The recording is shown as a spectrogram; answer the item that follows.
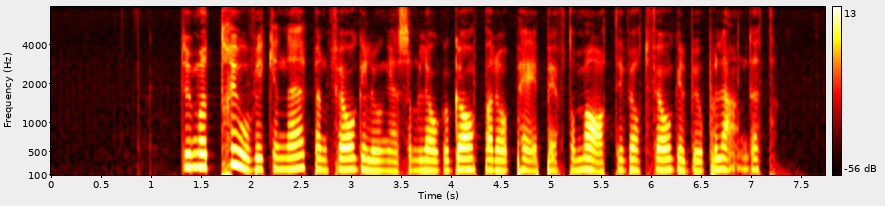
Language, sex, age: Swedish, female, 38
